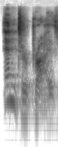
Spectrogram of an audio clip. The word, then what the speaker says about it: enterprise: But by the way, the entrepreneur is the owner of an enterprise, right? And how do you pronounce that?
